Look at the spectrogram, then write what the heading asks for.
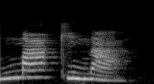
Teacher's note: assim má é a antepenúltima sílaba da palavra máquina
